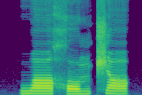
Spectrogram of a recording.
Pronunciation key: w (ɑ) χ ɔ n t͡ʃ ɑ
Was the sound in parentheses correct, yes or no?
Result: yes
